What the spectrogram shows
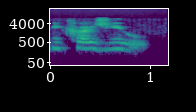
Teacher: There is the | ʒ | sound. It is called assimilation because the last sound | z | became | ʒ | because it is trying to assimilate to the previous sound.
